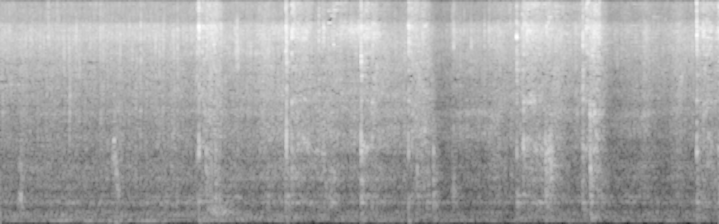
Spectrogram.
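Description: Flat beans and coriander frying in mustard oil in a kadai, sizzling steadily, with a spatula stirring and scraping against the pan in repeated strokes about once a second from two and a half seconds in.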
